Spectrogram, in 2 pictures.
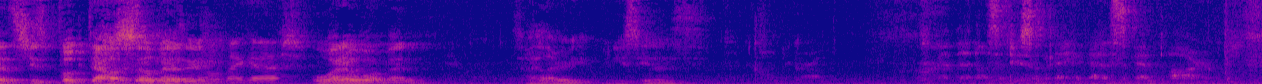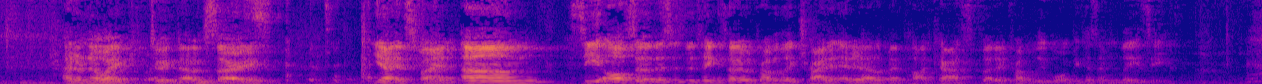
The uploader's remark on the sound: Live from QCF!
